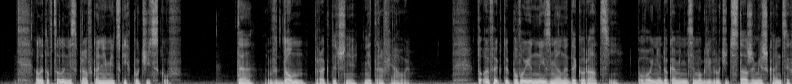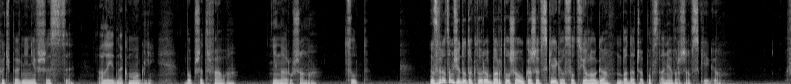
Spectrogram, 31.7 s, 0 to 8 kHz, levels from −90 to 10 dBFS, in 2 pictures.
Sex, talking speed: male, 90 wpm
